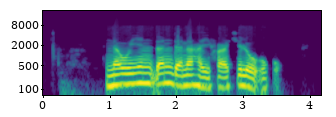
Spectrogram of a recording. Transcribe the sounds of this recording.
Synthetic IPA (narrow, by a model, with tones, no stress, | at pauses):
na˦wjɪ˦nɗɐ˦nda˨na˦ɦa˨jɸaː˦kʲɪ˦loː˨ʔʊ̰˦kʷʼṵ˨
